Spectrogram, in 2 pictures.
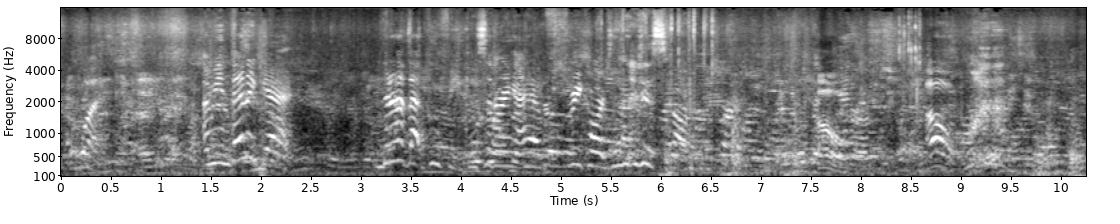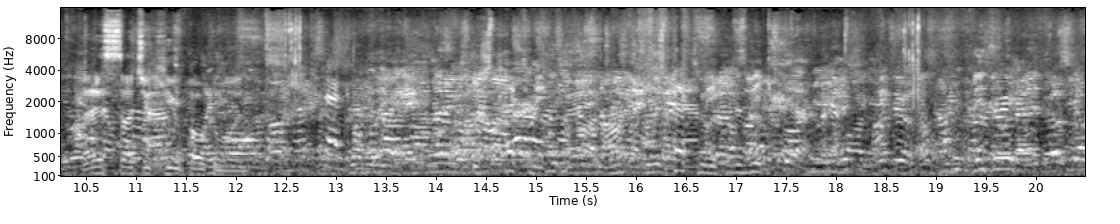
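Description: Playing cards riffle and rustle as they are shuffled by hand.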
